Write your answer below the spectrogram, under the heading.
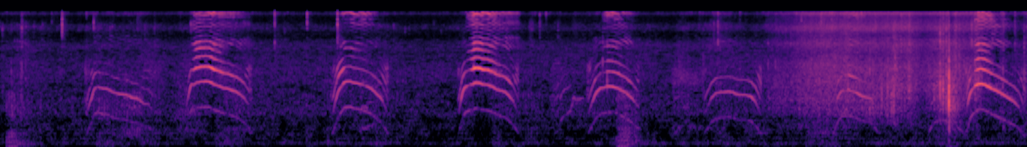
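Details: Cats and kittens meowing: clear arched meows spaced every second or two, a few louder and sharper, with soft rustling and a brief knock near the end.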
